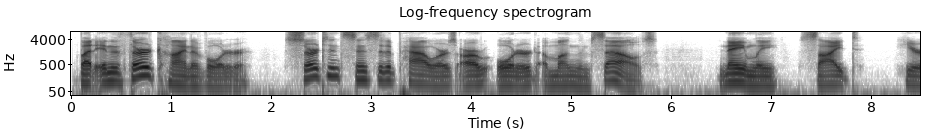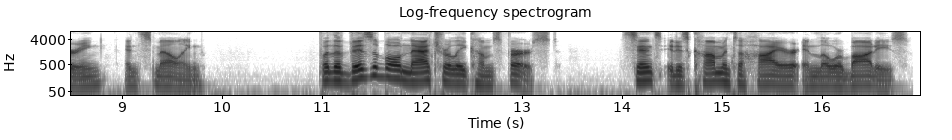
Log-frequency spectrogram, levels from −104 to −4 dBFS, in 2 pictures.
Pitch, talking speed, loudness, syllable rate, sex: 105 Hz, 120 wpm, -24 LUFS, 4.6 syllables/s, male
